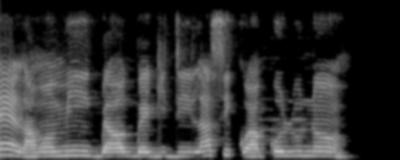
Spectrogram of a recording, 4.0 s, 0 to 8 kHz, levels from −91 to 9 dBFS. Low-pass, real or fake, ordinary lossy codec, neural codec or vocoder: 7.2 kHz; real; none; none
